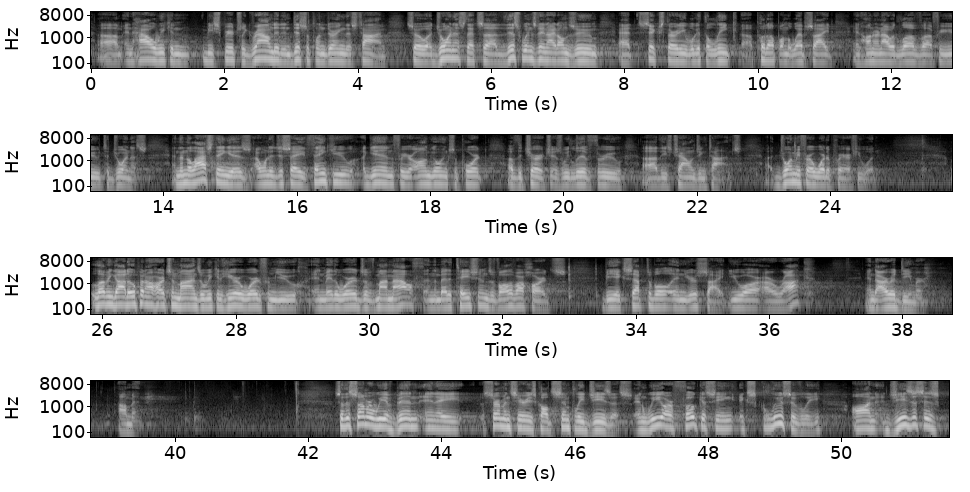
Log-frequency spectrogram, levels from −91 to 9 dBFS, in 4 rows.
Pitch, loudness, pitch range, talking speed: 130 Hz, -23 LUFS, 120-145 Hz, 175 wpm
